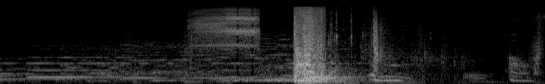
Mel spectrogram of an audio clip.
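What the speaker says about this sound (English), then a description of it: "This poor old owl has lived its life and it is now struggling." An old, struggling owl named Errol from a Harry Potter film gives a few hoarse calls amid a busy film soundtrack, with a sharp loud burst near the middle and scattered fainter noises.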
